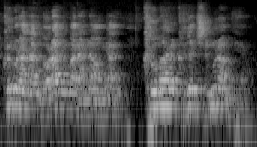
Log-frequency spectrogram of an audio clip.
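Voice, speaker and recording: A man's voice: a little high, animated, racing, a little mellow. A man from Korea's Jeolla region giving a motivational lecture to a live audience, leading call-and-response and acting out quoted lines with frequent laughter. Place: lecture hall. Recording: echoey hall, heard from a distance.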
